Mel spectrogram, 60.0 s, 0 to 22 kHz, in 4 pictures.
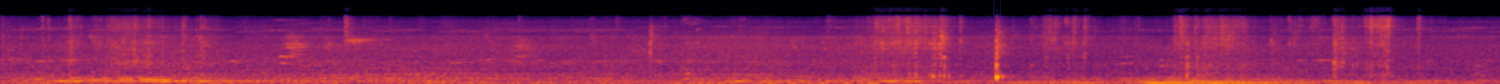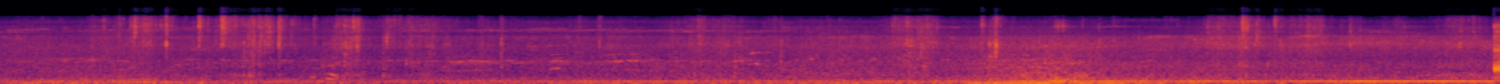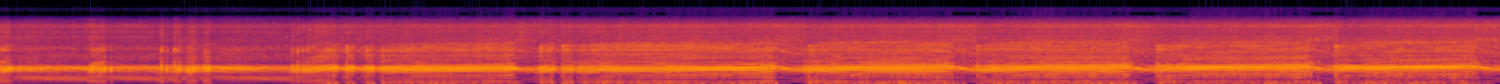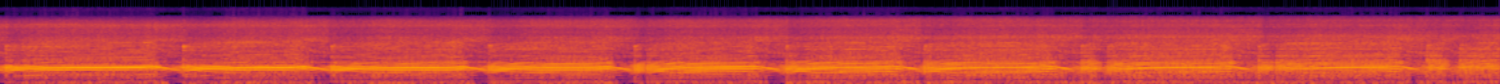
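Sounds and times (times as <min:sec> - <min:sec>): chainsaw ripping along log: 0:29.9 - 1:00.0.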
